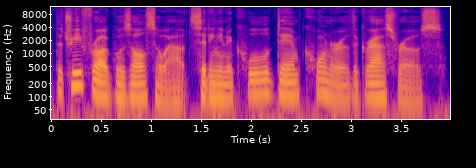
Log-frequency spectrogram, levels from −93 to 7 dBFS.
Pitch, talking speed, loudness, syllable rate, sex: 100 Hz, 240 wpm, -20 LUFS, 4.9 syllables/s, male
